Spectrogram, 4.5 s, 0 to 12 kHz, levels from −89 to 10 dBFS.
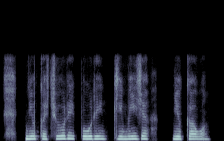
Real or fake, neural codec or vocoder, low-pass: fake; codec, 16 kHz, 4 kbps, FreqCodec, smaller model; 7.2 kHz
